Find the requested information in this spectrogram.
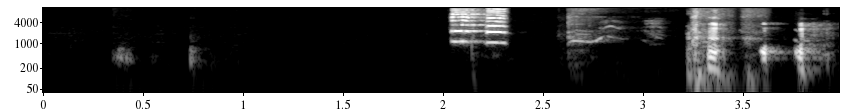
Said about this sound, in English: Yeah, I did not realize the Tara Reid shark squeaked. It does.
